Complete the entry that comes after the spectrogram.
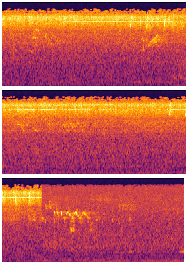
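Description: Outdoor garden ambience: a steady background hiss with faint, scattered chirps of small birds. The high hiss drops away about eight seconds in, and a quick run of chirps follows.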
